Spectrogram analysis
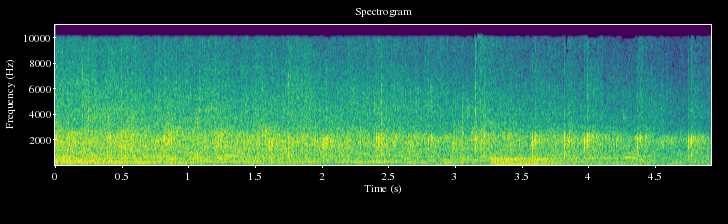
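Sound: audience applause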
